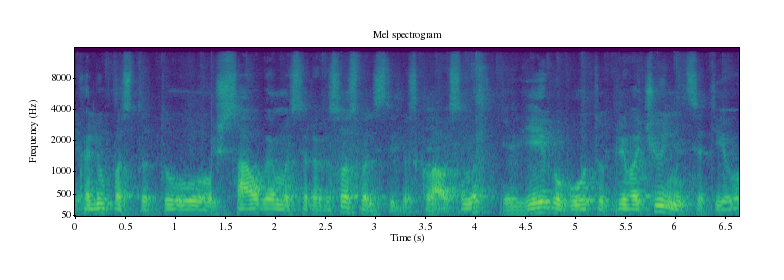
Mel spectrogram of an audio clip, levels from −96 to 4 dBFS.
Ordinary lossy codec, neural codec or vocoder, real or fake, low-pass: AAC, 64 kbps; vocoder, 44.1 kHz, 128 mel bands every 512 samples, BigVGAN v2; fake; 14.4 kHz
